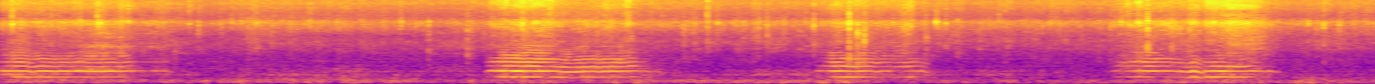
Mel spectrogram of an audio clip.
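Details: Bumblebees foraging on a wild flower patch, too many to count, recorded over two evenings; a low droning buzz with a steady harmonic hum swells and fades in four separate passes as bees fly close to the microphone.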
